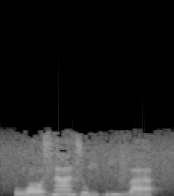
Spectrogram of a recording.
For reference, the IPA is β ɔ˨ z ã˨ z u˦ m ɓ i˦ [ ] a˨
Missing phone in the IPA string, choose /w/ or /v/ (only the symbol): v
